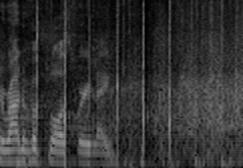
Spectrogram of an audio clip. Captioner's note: applause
